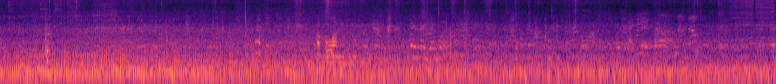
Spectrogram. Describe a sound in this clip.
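Metal tongs clink against a metal pan.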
